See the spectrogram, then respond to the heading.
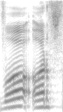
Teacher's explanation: जब आप व और फ बोलते हैं तो आपके ऊपर के दांत और नीचे का होंठ दोनों एक दूसरे के साथ मिलते हैं, तब जाकर के आपके मुंह से व और फा की ध्वनि निकलती है।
